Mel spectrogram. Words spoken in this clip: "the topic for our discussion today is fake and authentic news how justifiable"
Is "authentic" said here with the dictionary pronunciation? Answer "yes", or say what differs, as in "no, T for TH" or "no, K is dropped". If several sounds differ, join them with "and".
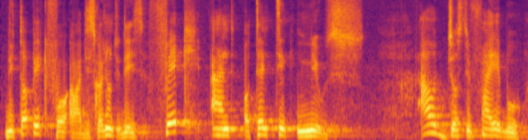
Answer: no, T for TH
